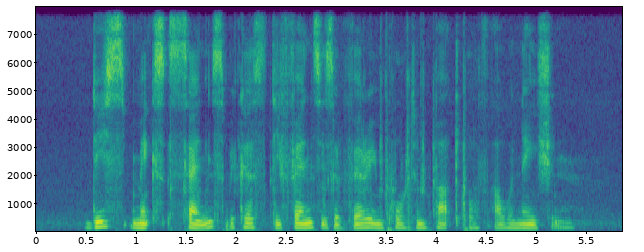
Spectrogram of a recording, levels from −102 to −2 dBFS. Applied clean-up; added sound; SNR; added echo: neural mask model Resemble Enhance denoiser.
